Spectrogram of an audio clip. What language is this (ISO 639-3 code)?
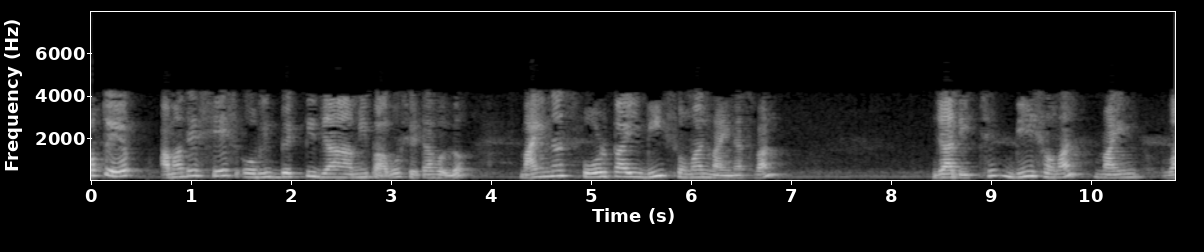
ben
